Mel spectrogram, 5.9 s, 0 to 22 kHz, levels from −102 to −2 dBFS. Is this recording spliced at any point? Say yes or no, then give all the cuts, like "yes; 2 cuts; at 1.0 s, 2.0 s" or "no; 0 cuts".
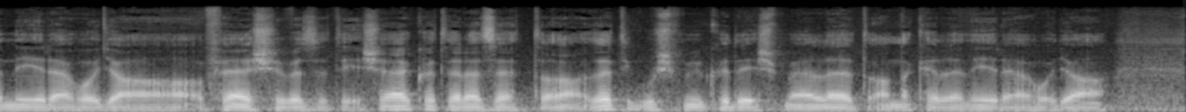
no; 0 cuts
